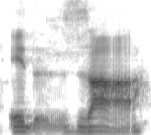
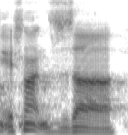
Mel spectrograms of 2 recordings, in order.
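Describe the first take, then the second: First: "Za" with an open ah vowel; corrected pronunciation. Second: "Zuh" with a short uh vowel; wrong pronunciation. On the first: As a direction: say "Za" to rhyme with "spa". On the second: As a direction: say "Zuh" to rhyme with "duh". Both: Shown as a demonstration. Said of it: "you're pronouncing it wrong".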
